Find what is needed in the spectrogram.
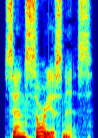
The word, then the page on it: censoriousness: British English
